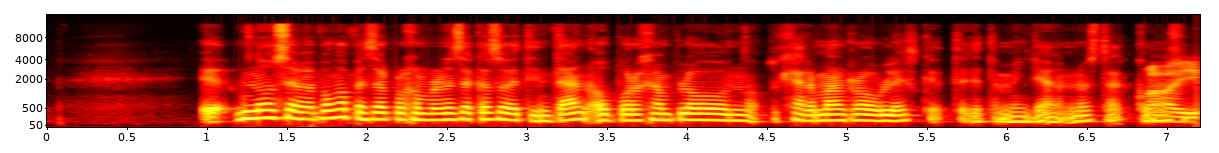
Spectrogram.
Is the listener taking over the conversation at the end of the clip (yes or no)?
yes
